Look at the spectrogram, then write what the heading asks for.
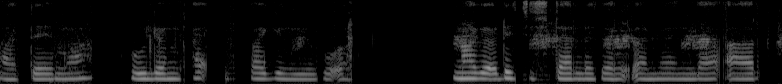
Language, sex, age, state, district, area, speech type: Santali, female, 30-45, West Bengal, Dakshin Dinajpur, rural, spontaneous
